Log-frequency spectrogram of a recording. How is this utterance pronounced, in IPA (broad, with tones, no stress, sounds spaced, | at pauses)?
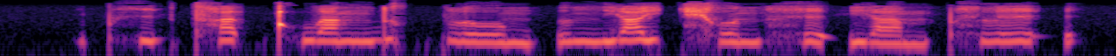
pʰ i˨˩ ʔ tʰ a˦˥ t̚ kʰ w a˦˥ ŋ d u˥˩ k̚ p l oː˨˩ m ʔ ɯ˧ ŋ j a˥˩ j t͡ɕʰ o˧ n h e˦˥ ʔ j a˨˩ m pʰ l e˥˩ ʔ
